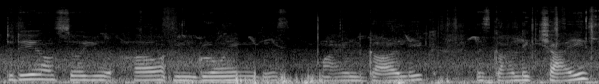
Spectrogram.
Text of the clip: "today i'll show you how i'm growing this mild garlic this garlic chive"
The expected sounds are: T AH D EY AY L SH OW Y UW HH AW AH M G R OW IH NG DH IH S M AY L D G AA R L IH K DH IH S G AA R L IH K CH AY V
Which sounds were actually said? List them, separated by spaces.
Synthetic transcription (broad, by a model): T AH D EY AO L S OW Y UW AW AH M G R OW IH NG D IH S M AY L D G AA R L IH K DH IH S G AA R L IH K CH AY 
